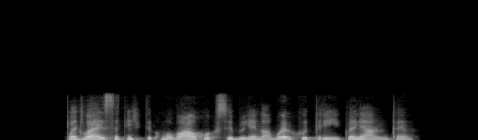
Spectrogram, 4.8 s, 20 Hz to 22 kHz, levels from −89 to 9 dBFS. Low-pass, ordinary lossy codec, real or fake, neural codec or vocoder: 7.2 kHz; none; fake; codec, 16 kHz, 0.5 kbps, FreqCodec, larger model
